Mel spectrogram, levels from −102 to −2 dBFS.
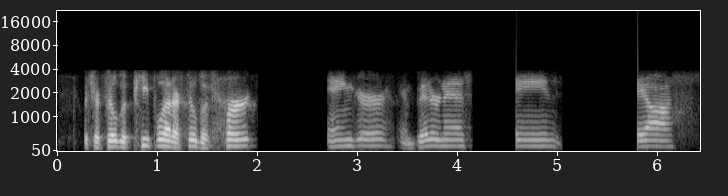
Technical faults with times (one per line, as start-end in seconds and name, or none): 0.00-6.43 G.729 codec
2.58-2.72 clipped start after a pause
4.45-4.60 clipped start after a pause
5.66-5.81 clipped start after a pause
